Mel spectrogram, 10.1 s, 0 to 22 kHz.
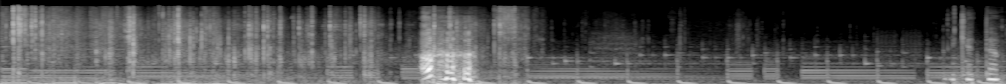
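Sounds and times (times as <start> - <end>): paper envelope tearing: 0.0 - 5.4
background music with steady beat: 0.0 - 10.0.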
